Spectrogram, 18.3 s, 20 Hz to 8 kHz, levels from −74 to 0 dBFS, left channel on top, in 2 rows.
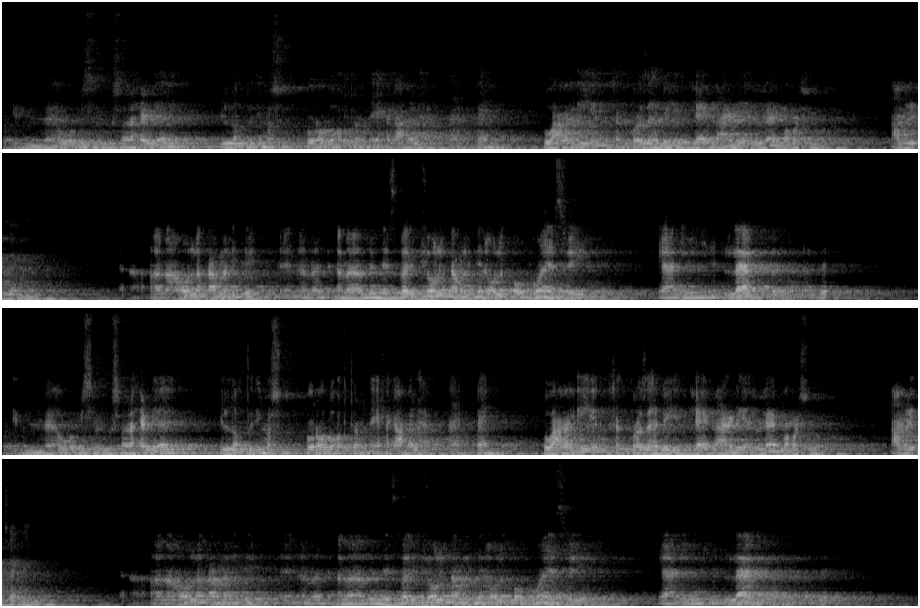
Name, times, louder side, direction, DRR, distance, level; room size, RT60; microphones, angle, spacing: voice 1, 0.2-1.8 2.2-5.0 5.4-8.3 8.9-9.5, right 1 dB, 35° right, 4 dB, 0.9 m, -29 dB
voice 2, 10.4-15.0 15.7-17.4, left 1 dB, 75° left, 4 dB, 1.2 m, -29 dB
14.5 x 6.9 x 6.6 m, 2.5 s
head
